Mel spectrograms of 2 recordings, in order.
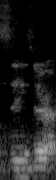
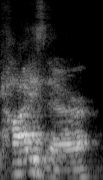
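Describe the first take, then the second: First: The word begins with an S sound. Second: The word begins with a K sound.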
